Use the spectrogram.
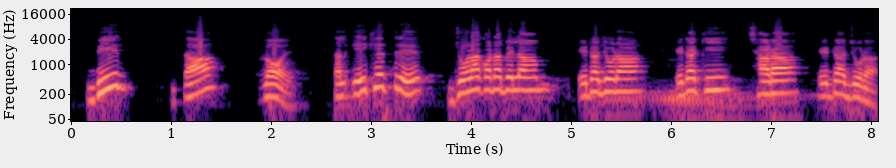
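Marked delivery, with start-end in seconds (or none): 0.2-2.3 বিদ-দা-লয় broken up slowly with pauses. Teaching syllable division in bengali: বিদ-দা-লয় slowly by syllable. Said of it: "ধীরে ধীরে উচ্চারণটা আমরা করছি".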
